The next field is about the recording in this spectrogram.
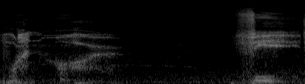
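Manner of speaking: very quiet, barely voiced, breathy whisper. Voicing an unseen creature in the snow: whispering voice. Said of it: "it kind of just whispers over the snow".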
